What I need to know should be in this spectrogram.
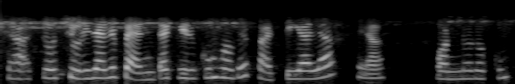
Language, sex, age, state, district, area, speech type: Bengali, female, 18-30, West Bengal, Alipurduar, rural, conversation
